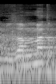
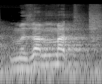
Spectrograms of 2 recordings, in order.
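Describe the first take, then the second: First: "मजम्मत" with a, the common way; the wrong "मजम्मत"; teacher quotes the wrong "मजम्मत"; wrong pronunciation. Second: "मजम्मत" with u on the first sound, muzammat; teacher models "मजम्मत"; correct pronunciation. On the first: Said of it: "गलत तौर पर pronounce". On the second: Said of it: "मीम के ऊपर पेश". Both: Shown as a demonstration.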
